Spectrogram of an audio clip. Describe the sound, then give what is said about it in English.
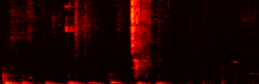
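Quick, soft keyboard typing: a rapid run of about nine muffled keystrokes with one sharper click near the end, fairly quiet, then the tapping stops. “I can hear you typing.”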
